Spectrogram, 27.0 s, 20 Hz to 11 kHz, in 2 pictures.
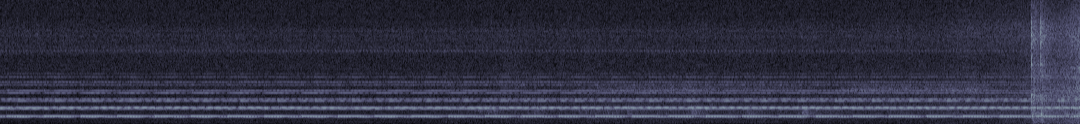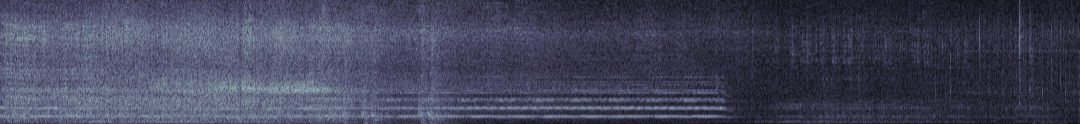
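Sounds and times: crossing warning bell ringing: 0.0 - 22.4
train wheels clattering over rails: 12.8 - 19.8.

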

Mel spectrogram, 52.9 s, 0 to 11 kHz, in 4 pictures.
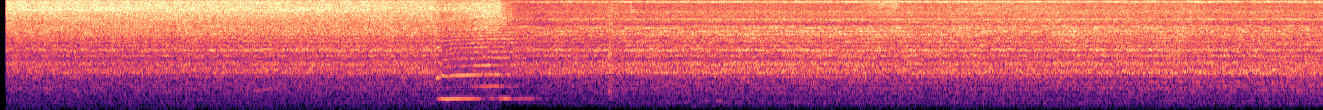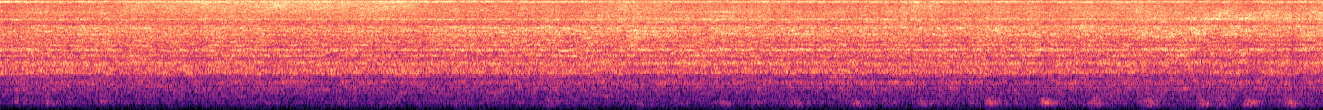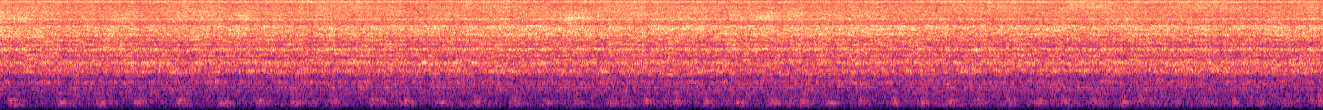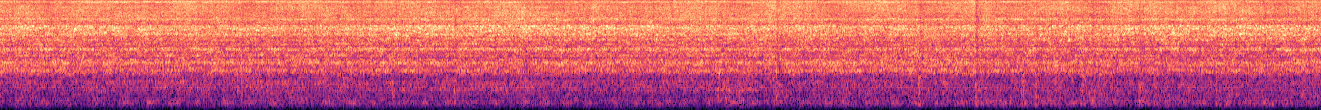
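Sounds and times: steam locomotive hissing: 0.1 - 52.9
steam whistle blast: 4.2 - 5.7
locomotive exhaust chuffs: 8.8 - 52.9.

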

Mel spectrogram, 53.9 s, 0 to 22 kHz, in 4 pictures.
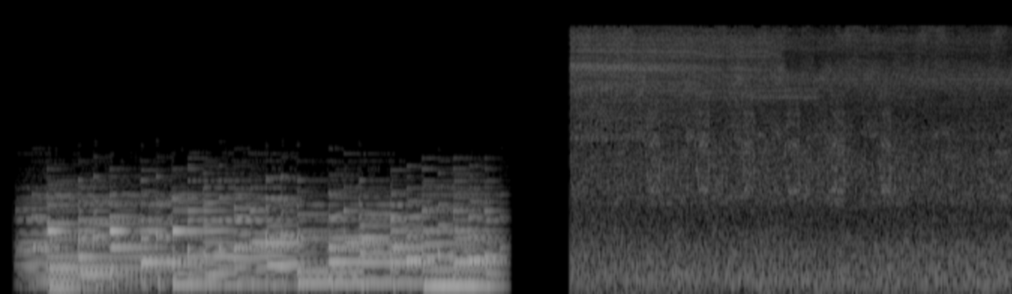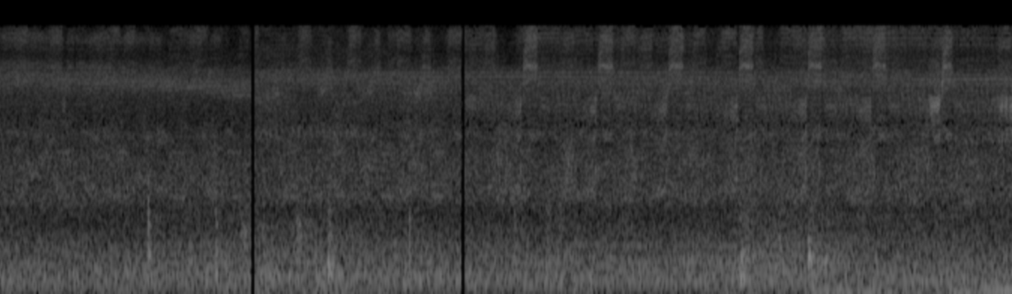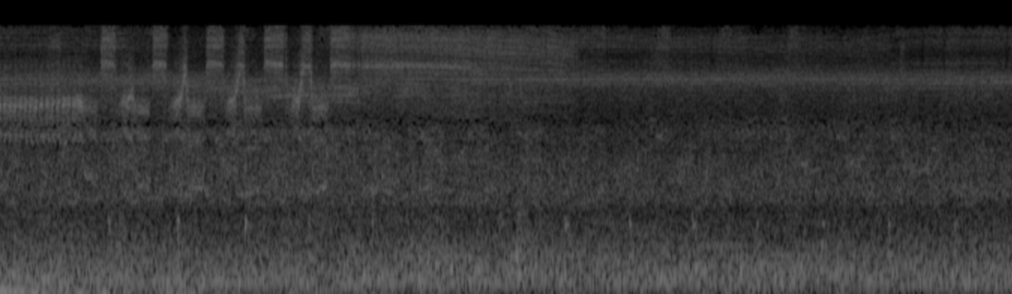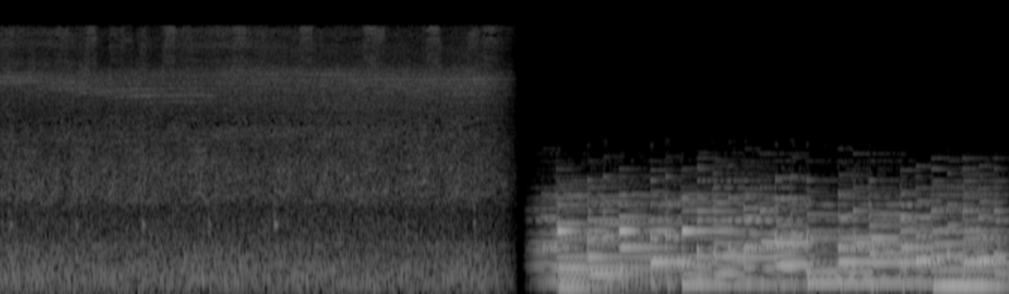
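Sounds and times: insects chirping: 7.6 - 47.4
steady background hiss: 7.6 - 47.4.

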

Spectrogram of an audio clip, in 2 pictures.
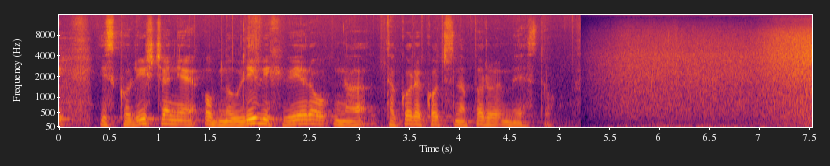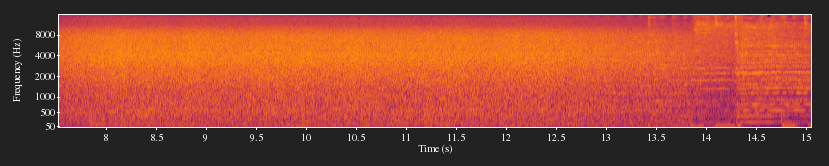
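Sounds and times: water rushing from dam spillway: 5.3 - 14.0.

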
